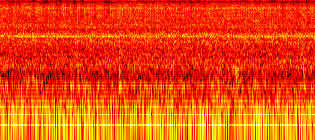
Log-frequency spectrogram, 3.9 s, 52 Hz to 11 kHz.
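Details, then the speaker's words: 2011 BMW 335i xDrive N55, 6-speed, bought with a knocking engine, first start off the tow truck: low idle with an uneven, lumpy pulse and stumbles; rough idle misfire. "It's not nothing at all. It's weird. It sounds like complete shit."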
